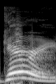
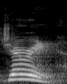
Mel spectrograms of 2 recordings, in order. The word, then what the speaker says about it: Gerry: are here tonight know can pronounce Elbridge Gerry rather than Elbridge Gerry.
